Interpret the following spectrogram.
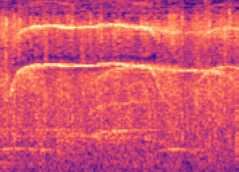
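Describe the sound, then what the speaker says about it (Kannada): An audience at a Vestige business event claps steadily and loudly throughout, a dense, even applause with a faint ringing tone running beneath it. "ಒಂದು ಜೋರಾದ ಚಪ್ಪಾಳೆ ಆಗಬೇಕು."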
